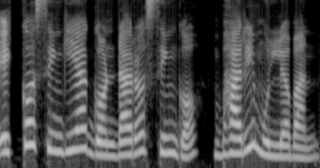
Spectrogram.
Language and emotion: Odia, neutral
